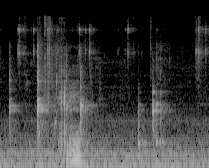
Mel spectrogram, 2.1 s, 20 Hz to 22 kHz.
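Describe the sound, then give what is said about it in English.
Vodka is poured into a shot glass, three full shots of about 1.5 ounces each for two drinks, with a brief gurgling trickle and a few light glassy clinks, set against a low background hum. “And we're gonna do 3 full to the top shots of vodka, which technically that's about 1.5 ounces each, but this is for 2 drinks.”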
